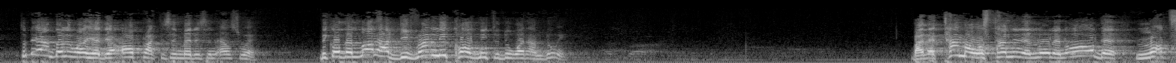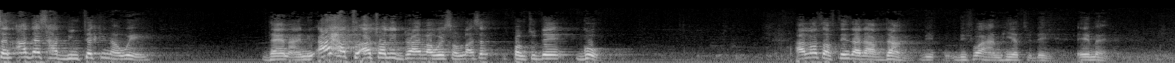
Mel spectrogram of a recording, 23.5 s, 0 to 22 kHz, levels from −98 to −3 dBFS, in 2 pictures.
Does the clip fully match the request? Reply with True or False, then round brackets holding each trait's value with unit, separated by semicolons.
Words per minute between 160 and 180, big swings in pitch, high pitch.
True (175 wpm; 7.1 semitones; 230 Hz)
